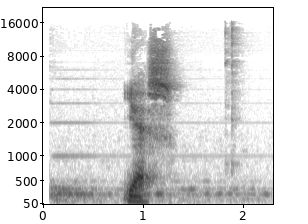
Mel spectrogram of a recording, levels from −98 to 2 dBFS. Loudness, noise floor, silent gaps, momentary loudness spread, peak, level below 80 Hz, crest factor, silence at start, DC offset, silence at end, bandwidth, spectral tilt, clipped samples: -23 LUFS; -50 dBFS; none; 24 LU; -8 dBFS; -54 dBFS; 22 dB; 0.1 s; under 0.1%; 0.4 s; 16.5 kHz; -3 dB/octave; under 0.1%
